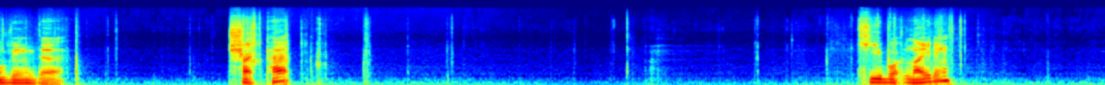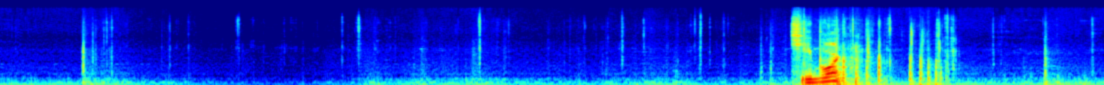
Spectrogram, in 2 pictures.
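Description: Small plastic connectors click and tick softly as they are handled.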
